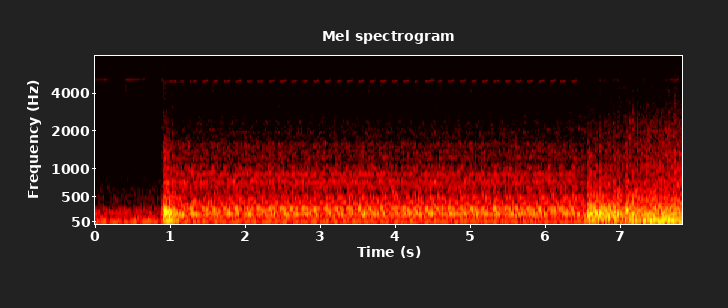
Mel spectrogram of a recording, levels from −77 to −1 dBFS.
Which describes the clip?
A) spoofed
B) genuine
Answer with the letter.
B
